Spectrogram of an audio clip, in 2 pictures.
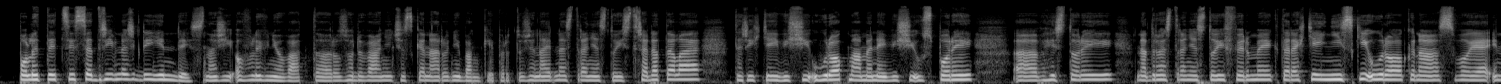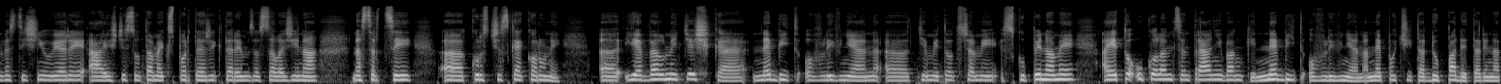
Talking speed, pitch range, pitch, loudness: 150 wpm, 185-215 Hz, 200 Hz, -21 LUFS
